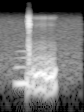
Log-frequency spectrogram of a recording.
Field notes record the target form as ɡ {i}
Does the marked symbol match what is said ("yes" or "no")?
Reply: no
